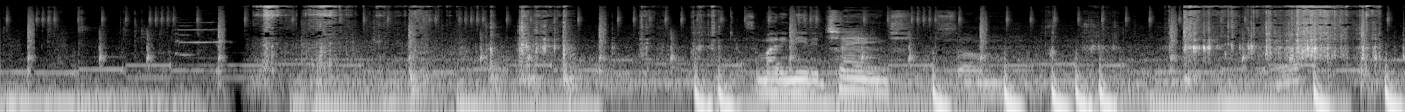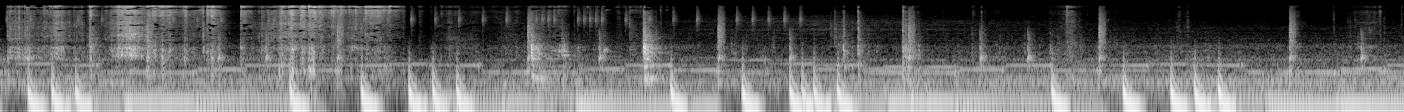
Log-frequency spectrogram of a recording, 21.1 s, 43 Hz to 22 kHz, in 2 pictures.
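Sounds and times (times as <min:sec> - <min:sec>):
background music with beat: 0:00.0 - 0:21.0
coins clinking in metal box: 0:01.8 - 0:05.5, 0:08.2 - 0:13.8, 0:14.5 - 0:15.3.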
